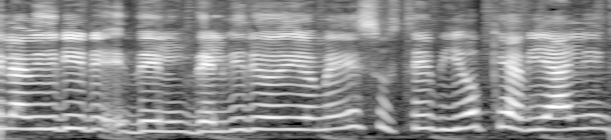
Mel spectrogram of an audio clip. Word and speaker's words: Diómedes: vidrio o de de diomedes, que yo nunca le voy a decir Diómedes con el perdón de de Está muy bien porque en realidad eh la pronunciación griega se acentúa así.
